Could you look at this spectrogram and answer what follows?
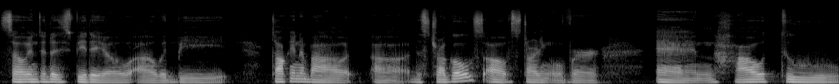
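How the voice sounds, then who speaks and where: On a very clean recording with a silent background, a man with a fairly low pitch talks very slowly with fairly even intonation. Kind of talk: casual video diary to camera.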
